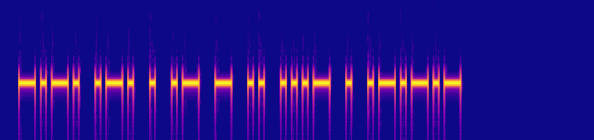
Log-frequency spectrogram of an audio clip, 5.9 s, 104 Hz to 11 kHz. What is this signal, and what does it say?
Morse code, heard as a keyed tone, about 22 wpm, 700 Hz. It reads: CREATIVE.
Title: Sentences from Top 1000 Words - Review Part 5 - 22wpm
